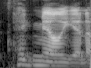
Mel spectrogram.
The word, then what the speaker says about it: Pygmalion: There's a very classic study, the Pygmalion effect. And you said it right, the way Google did. – Okay, good.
